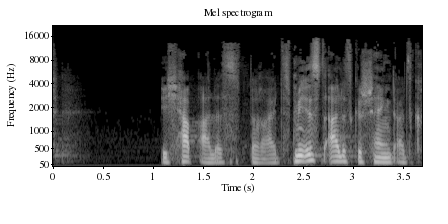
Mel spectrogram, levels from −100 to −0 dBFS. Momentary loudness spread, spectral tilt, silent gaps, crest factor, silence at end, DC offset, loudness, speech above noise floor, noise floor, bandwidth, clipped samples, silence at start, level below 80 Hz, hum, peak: 12 LU; -5 dB/octave; none; 22 dB; 0 s; under 0.1%; -31 LUFS; 49 dB; -80 dBFS; 15 kHz; under 0.1%; 0 s; -72 dBFS; none; -10 dBFS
